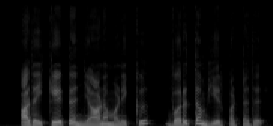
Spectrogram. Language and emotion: Tamil, neutral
